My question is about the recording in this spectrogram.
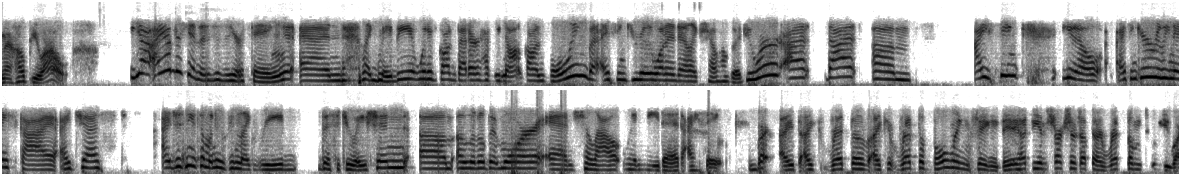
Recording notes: We get that other person on the phone to see why they're "ghosting". We have a guy on the phone.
